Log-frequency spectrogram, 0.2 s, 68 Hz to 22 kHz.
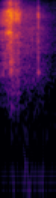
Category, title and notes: Sound effects > Other
LIGHTER.FLICK.6
Flicks, zippo, Lighter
